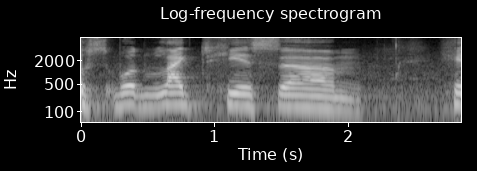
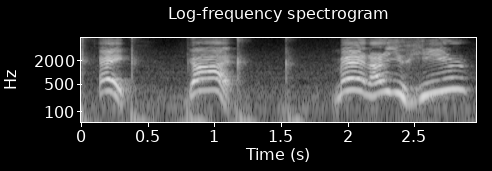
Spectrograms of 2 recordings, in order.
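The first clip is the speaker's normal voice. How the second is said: pitched-up bewildered "hey, are you there"; dazed mock call; 10 semitones higher than usual. Mocking Harry as lost, high and bewildered. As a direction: play someone snapping out of a blank.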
